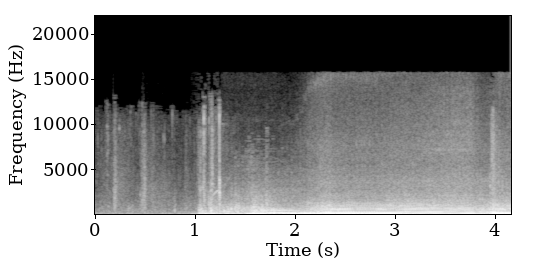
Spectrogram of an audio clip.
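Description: A car engine hums and revs up as the car drives off.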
